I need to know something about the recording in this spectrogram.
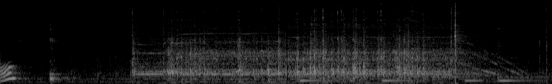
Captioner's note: blender whirring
